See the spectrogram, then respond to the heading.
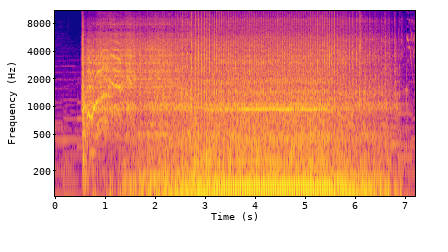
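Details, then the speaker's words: Hybrid snowblower's small engine jetted for California, started in freezing cold on half choke: fast, slightly unsteady putter running just passably; it needs more fuel and an automatic choke. "it running on half choke halfway decently. I'll consider this a future problem."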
